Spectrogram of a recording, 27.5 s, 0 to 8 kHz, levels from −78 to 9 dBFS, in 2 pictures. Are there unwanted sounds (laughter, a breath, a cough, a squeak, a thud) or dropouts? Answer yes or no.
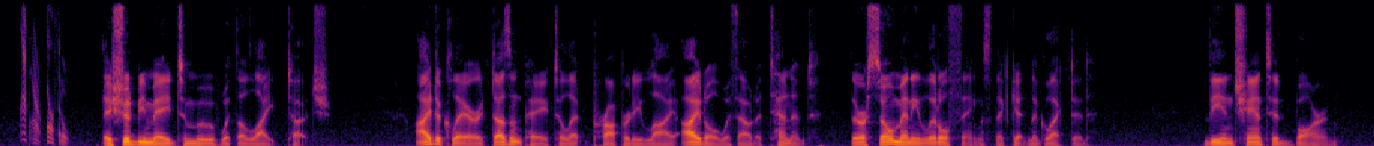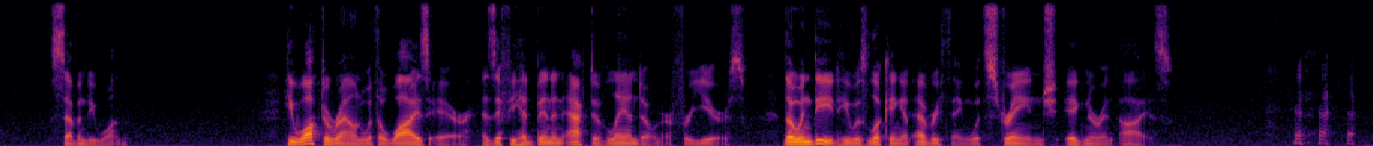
yes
